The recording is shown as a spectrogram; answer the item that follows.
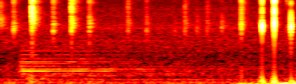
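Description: Rapid light clicking, about eight clicks a second, from spare mechanical keyboard switches being handled and worked between the fingers. The clicking dies away early, and a fast run of clicks starts again near the end.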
